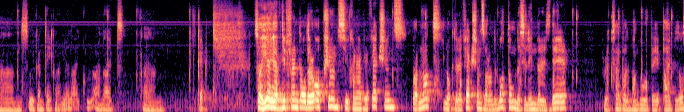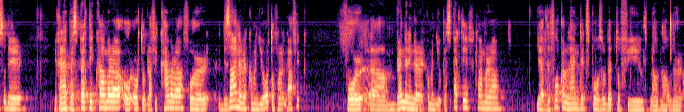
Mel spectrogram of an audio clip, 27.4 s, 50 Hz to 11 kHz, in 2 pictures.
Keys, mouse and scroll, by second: 0.0 click, 2.4 click, 3.5 click, 6.6 click, 9.6 click, 22.5 click, 23.9 click.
